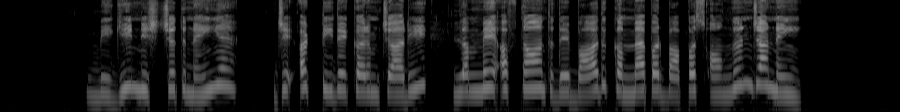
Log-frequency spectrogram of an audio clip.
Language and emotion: Dogri, fearful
